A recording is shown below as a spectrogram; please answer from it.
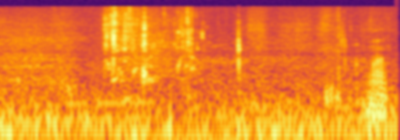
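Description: A small flounder released by hand drops back into the water with a brief splash about half a second in, followed by a few faint clicks.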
